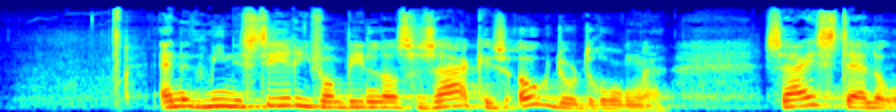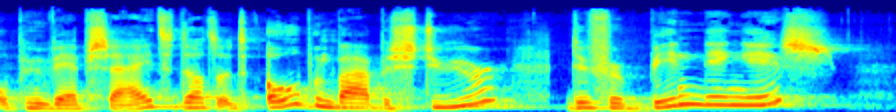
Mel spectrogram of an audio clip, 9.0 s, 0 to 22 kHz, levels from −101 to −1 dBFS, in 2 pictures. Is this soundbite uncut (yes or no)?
no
